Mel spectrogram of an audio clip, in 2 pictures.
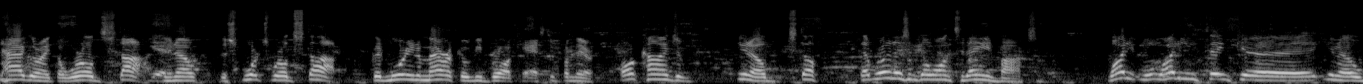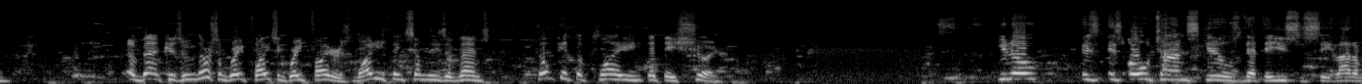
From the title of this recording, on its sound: LIVE FROM ATLANTIC CITY BOXING HALL OF FAME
